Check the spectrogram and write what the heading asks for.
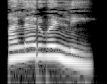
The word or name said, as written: ಅಲರ್ವಳೆ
